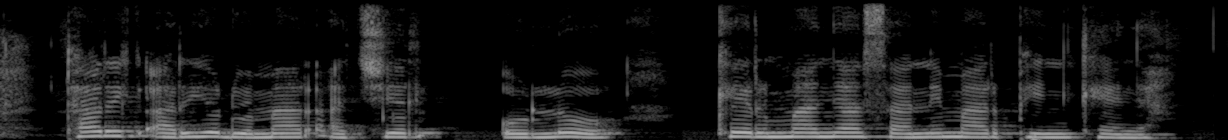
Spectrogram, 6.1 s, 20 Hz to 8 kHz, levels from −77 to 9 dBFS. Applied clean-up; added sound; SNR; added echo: none; none; none; none.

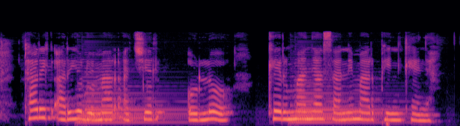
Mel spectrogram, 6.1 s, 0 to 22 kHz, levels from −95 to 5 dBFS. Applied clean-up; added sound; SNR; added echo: none; Acoustic guitar / Strum; 10 dB; none.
